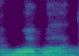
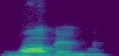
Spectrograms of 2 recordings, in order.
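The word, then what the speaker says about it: Waaban: The name is the Waban Crossing, Waban. So it's a longer A sound. Thank you. Waban Crossing.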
